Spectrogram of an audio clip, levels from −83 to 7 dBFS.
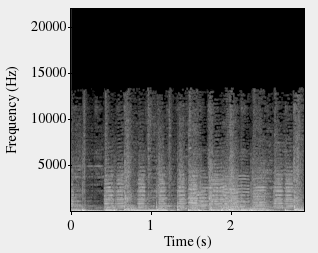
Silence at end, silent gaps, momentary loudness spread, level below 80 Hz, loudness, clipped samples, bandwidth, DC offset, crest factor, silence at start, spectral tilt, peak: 0 s; none; 3 LU; -16 dBFS; -14 LUFS; under 0.1%; 13.5 kHz; under 0.1%; 12 dB; 0 s; -5.5 dB/octave; 0 dBFS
